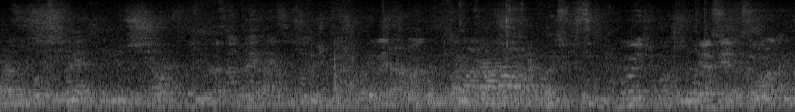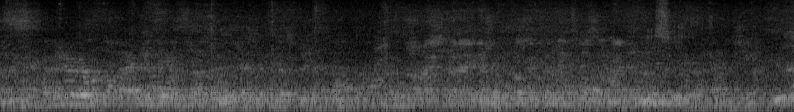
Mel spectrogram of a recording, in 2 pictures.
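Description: A middle-aged man speaks into a microphone with animation.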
